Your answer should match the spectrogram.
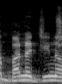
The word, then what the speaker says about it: Bongino: How do you say it? – Bongino. – Yeah. – Hannity is Bonagino. – Yeah, Bonagino. – See, that's how you're supposed to say.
